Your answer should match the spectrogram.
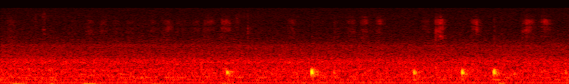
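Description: Marker pen writing on a whiteboard: faint strokes with a few short, sharp squeaks from the tip, one near the middle and several in quick succession in the last second and a half.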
